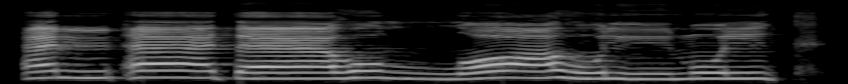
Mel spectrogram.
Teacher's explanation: ان نون ساکن کے بعد آ گیا حمزہ تو یہاں پہ ہم کریں گے اظہار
